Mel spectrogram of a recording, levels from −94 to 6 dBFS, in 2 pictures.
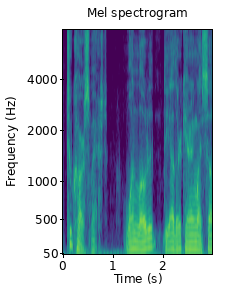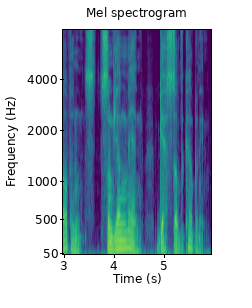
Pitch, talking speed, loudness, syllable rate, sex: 95 Hz, 170 wpm, -19 LUFS, 5.2 syllables/s, male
